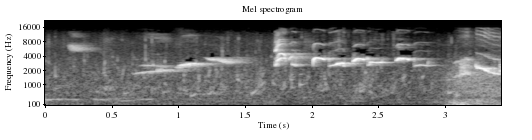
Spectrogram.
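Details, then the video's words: Morning song of an orange-headed thrush, opening with soft rising whistles, then a quick burst of loud, sharp notes and a harsh scratchy ending. "Anis Merah Ngeplong pagi"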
